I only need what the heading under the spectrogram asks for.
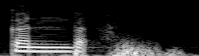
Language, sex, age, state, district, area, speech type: Manipuri, female, 45-60, Manipur, Tengnoupal, rural, read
